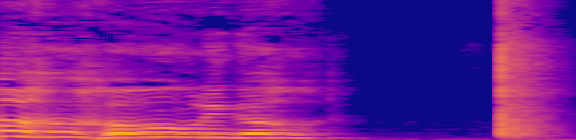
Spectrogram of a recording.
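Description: A woman wails in a high, pleading voice close by.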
